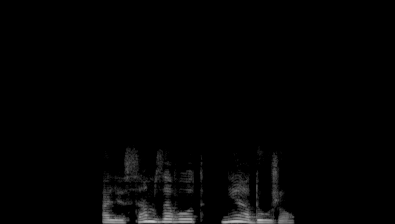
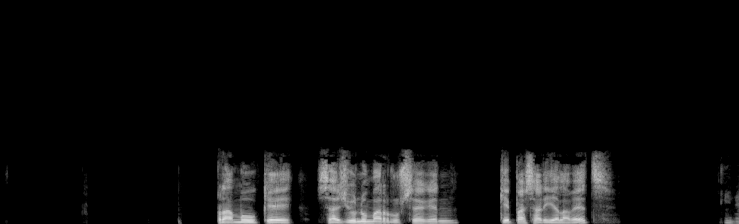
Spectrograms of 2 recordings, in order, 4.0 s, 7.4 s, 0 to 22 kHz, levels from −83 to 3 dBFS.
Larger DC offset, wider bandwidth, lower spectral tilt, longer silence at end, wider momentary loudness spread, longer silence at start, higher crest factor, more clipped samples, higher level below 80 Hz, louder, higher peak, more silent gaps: neither; about the same, 7.4 kHz vs 7.6 kHz; first, -7 dB/octave vs -4.5 dB/octave; first, 1 s vs 0.05 s; first, 13 LU vs 9 LU; second, 1.05 s vs 2.2 s; about the same, 16 dB vs 18 dB; neither; second, -78 dBFS vs -60 dBFS; second, -32 LUFS vs -16 LUFS; second, -18 dBFS vs 0 dBFS; second, 2.06-2.22 s vs 3.11-3.17 s, 4.61-5.00 s, 6.23-7.18 s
